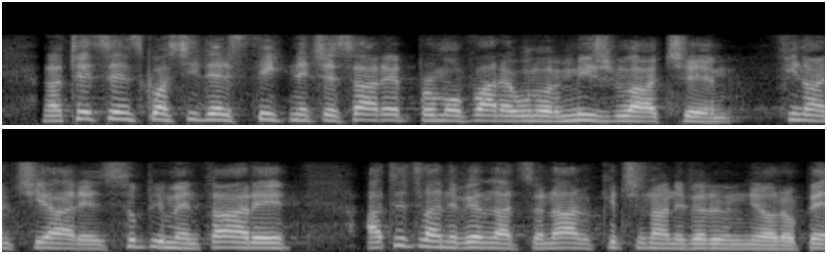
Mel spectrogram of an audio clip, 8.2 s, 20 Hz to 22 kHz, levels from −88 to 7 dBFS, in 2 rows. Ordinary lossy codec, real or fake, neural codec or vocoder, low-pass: none; fake; codec, 16 kHz, 1.1 kbps, Voila-Tokenizer; none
